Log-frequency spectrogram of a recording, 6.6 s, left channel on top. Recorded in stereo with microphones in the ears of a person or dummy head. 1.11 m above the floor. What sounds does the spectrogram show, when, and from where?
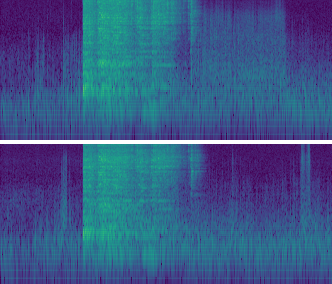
1.6 s breaking glass: 40° left (ahead or behind), 2.5 m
